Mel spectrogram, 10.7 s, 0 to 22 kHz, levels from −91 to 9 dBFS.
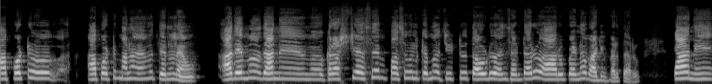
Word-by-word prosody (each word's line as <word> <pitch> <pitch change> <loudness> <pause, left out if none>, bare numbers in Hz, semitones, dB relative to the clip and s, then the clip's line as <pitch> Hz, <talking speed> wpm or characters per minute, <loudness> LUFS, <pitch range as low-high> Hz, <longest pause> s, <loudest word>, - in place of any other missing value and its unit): ఆ - - +5 0.2
పొట్టు, 280 +3 +2 0.9
ఆ - - +5
పొట్టు 265 +2 -1
మనమేమో 270 +1 -3
తినలేము. 240 -8 0 0.5
అదేమో 280 +3 +5 0.2
దాన్ని 270 0 +4 0.6
క్రష్ 250 0 0
చేస్తే 290 +3 0 0.2
పశువులకేమో 280 +1 -3
జిట్టు, 270 +2 -9
తౌడు 250 +2 +4
అనేసి 245 0 -5
అంటారు. 265 +6 -3 0.2
ఆ - - +5
రూపేన 245 +3 -3
వాటికి 195 -3 0
పెడతారు. 140 -5 -8 0.6
కానీ 270 -2 +5
265 Hz, 110 wpm, -23 LUFS, 245-280 Hz, 0.9 s, ఆ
